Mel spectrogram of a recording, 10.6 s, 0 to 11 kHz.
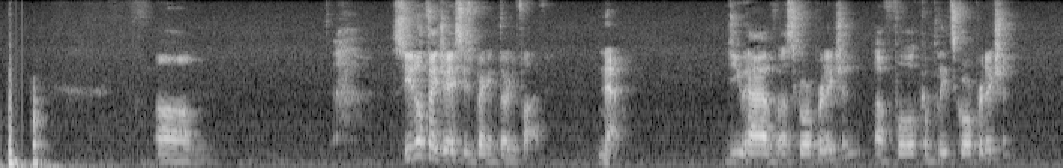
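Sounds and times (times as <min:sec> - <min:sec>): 
knocking on wood: 0:00.0 - 0:00.6
speech: 0:04.0 - 0:06.3, 0:07.2 - 0:10.2.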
